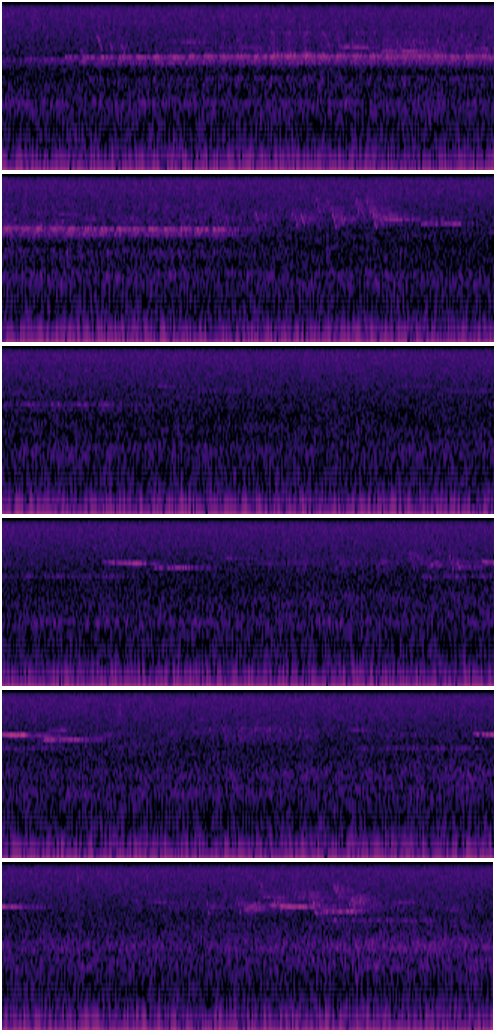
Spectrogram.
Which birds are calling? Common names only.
Northern Flicker, Ovenbird, Tufted Titmouse, Black-capped Chickadee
